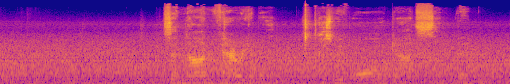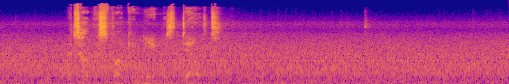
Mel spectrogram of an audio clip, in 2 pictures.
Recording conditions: phone or laptop microphone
